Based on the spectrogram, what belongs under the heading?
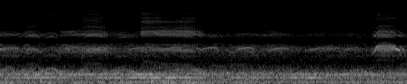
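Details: At a black-headed gull nest holding three chicks, short arched nasal notes repeat about twice a second. One louder, harsher call ends the run, all over constant low background noise.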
